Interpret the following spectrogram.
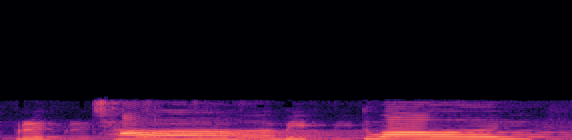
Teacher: ಪ್ರಚ್ಛಾಮಿ ಮಿ ರಸ್ವ ಅದರ ಮೇಲೆ ಆಘಾತ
